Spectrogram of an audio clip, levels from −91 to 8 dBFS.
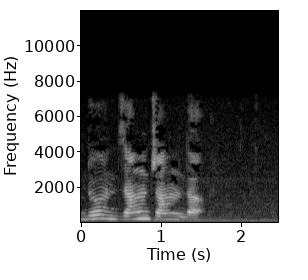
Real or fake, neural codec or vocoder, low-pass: real; none; 7.2 kHz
